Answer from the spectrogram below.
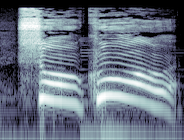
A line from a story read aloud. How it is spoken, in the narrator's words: Nico yelled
